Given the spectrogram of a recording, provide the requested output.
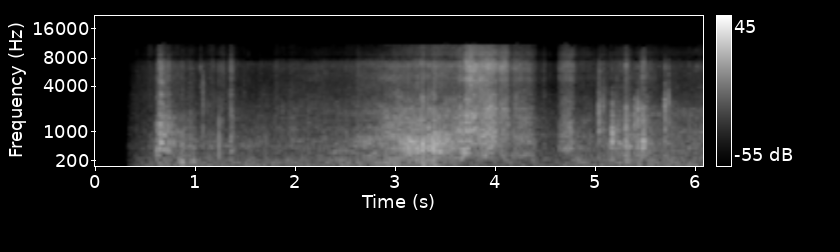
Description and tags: A fs powerslide done with a skateboard on polished concrete, emiting that classic scratchy delicious sound
field, Powerslide, recording, skate, skateboard, skateboarding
